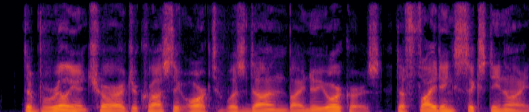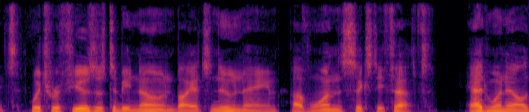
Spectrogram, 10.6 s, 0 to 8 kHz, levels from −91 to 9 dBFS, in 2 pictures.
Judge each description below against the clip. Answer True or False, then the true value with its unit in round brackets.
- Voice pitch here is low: True (115 Hz)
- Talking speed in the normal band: True (155 wpm)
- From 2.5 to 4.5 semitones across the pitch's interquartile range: True (3.9 semitones)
